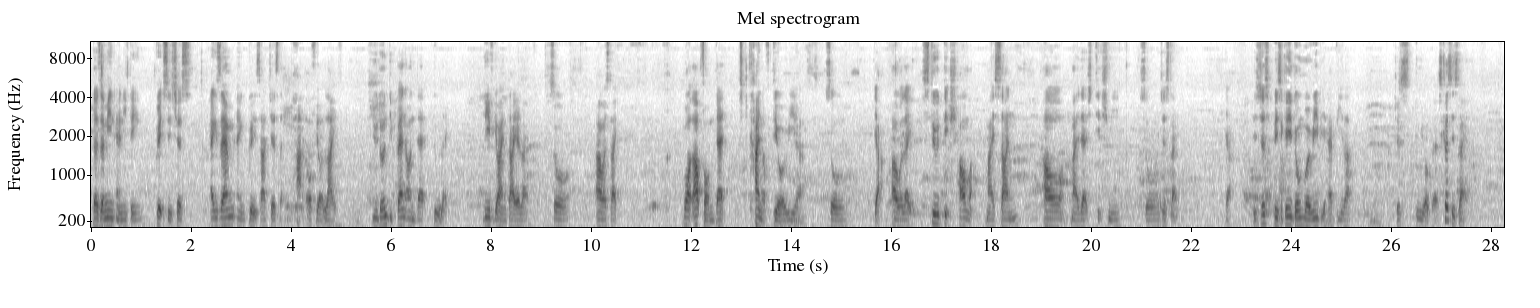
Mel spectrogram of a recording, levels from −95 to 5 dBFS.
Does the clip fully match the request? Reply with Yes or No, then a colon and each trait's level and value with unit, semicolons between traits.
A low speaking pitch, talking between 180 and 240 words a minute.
No: low, 130 Hz; average, 155 wpm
